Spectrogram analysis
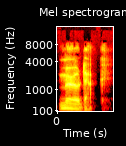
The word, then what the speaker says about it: Merodach: But okay, no, we're saying it wrong anyways, because this god's name would be Merodach.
